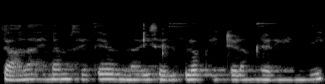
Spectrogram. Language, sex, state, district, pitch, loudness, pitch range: Telugu, female, Telangana, Karimnagar, 220 Hz, -25 LUFS, 215-230 Hz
